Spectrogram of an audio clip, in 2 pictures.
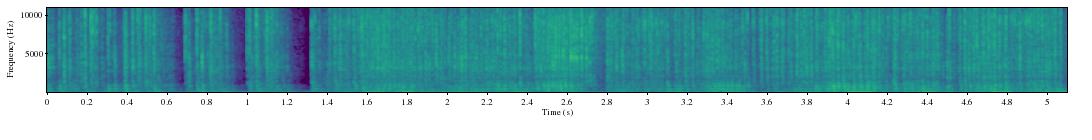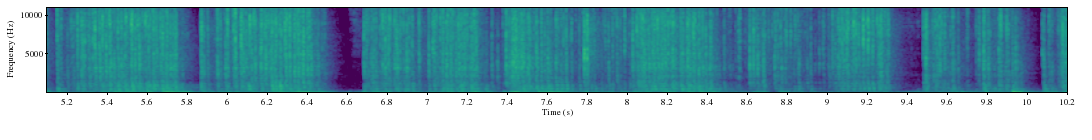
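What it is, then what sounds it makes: Wicker basket scratched. Long nails scratch and tap fast across the weave of a large, hollow woven wicker basket resting on a table. The result is a dense, bright, rustling scratch with quick, crisp taps, broken by a few brief pauses, over a faint steady low hum.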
